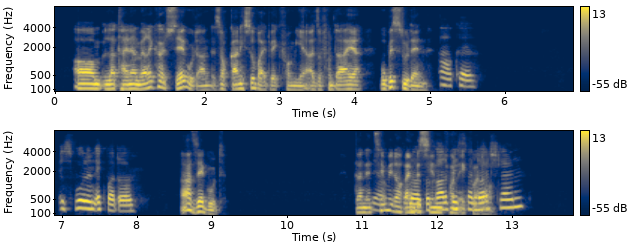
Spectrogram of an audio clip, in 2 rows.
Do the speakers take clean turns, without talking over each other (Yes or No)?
No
